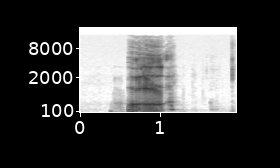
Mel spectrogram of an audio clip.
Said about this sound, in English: I'm fired up. We're freaking burping.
